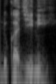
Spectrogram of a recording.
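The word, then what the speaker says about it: Dukagjini: gue tulis mungkin, dan pembacaannya juga mirip-mirip ya, Duka Jini gitu, kayak Dukanya si Jini, Duka Jini gitu. Jadi G-nya itu agak hilang ya, gue coba tadi cek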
